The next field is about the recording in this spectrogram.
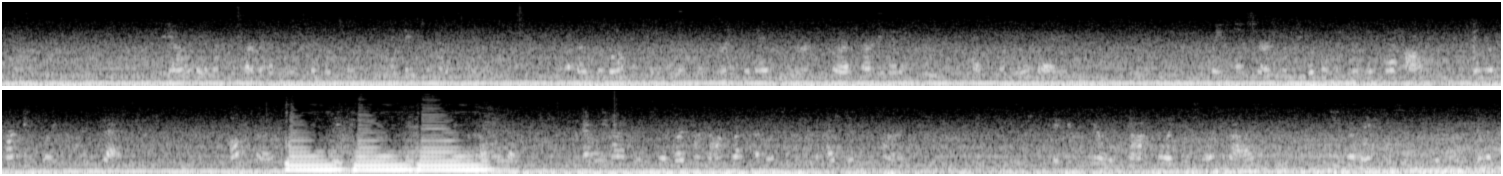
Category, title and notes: Soundscapes > Urban
Ferry between Dauphin Island and Fort Morgan, Alabama. Summer late afternoon, engines, passengers, seagulls, wind.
